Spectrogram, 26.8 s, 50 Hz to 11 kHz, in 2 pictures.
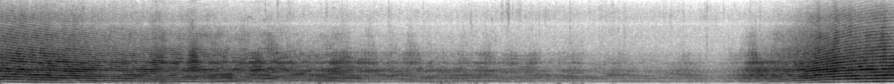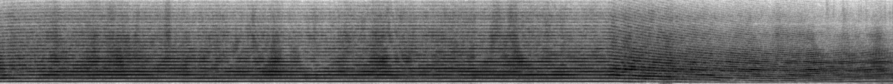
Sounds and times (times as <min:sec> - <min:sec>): Siren: 0:00.0 - 0:26.8.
